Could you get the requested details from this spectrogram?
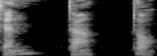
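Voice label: "ten ta to", Polish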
